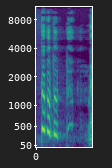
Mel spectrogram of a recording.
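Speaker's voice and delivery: high robotic droid beeps; beep boop. Retold or imitated. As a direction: chirp like a little cleaning droid. Just making some droid noises.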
